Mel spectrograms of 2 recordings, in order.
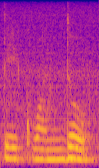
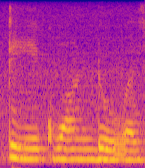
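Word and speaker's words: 태권도: Then there's taekwondo. Taekwondo, not taekwondo as you've probably learned in English or regular or what you say regularly, and it's not entirely taekwondo. Please don't say that. That's absolutely incorrect. Taekwondo, taekwondo.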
